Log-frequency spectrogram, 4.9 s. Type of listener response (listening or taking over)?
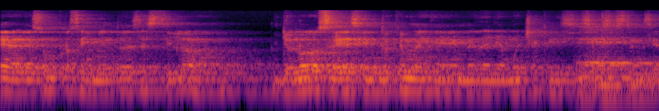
taking over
